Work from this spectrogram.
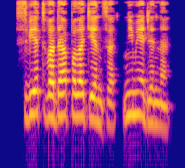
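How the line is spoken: Sharp. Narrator (Russian): резко повторила я

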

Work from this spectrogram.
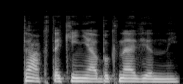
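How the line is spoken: Skeptical snort. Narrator (Russian): хмыкнул Игнат

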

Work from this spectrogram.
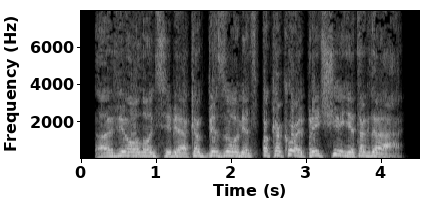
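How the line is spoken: Displeased growl. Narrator (Russian): Недовольно прорычал я

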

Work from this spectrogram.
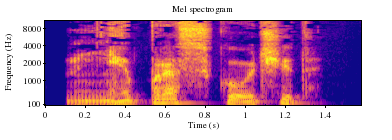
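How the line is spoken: Calm reply. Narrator (Russian): спокойно ответил Рерих

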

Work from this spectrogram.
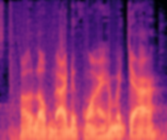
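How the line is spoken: Static-crackled scoffing laugh. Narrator (Vietnamese): tiếng rè, xin cười khẩy

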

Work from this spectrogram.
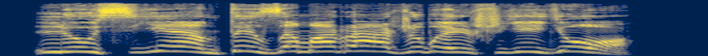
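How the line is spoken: Shouted. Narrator (Russian): закричал Райф

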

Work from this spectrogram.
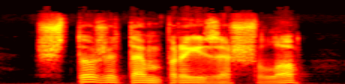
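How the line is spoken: Dry. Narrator (Russian): сухо повторил Коридон

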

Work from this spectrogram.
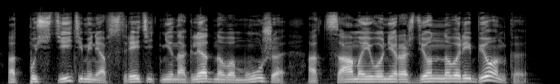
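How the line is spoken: Shouted. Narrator (Russian): Она крикнула

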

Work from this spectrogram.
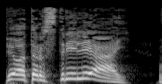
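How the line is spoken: Shouted. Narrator (Russian): выкрикнул Завьялов

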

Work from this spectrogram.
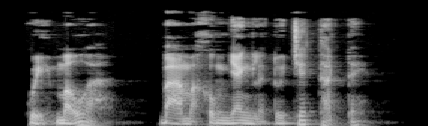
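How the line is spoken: Muttering. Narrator (Vietnamese): Lão Hậu lẩm bẩm

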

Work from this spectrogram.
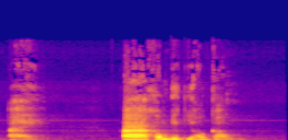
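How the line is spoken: Sighing. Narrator (Vietnamese): Tư Đồ Hồng thở dài nói

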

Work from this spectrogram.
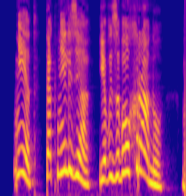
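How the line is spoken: Exclaiming. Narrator (Russian): воскликнула Ири

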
